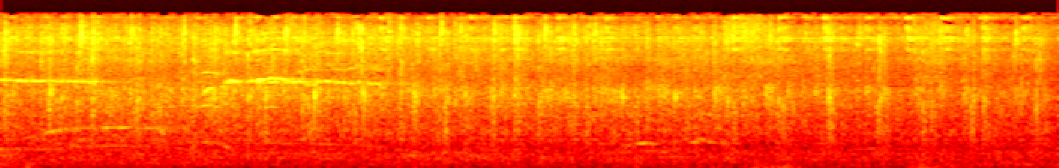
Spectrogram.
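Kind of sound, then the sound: crowd, audience applauding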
